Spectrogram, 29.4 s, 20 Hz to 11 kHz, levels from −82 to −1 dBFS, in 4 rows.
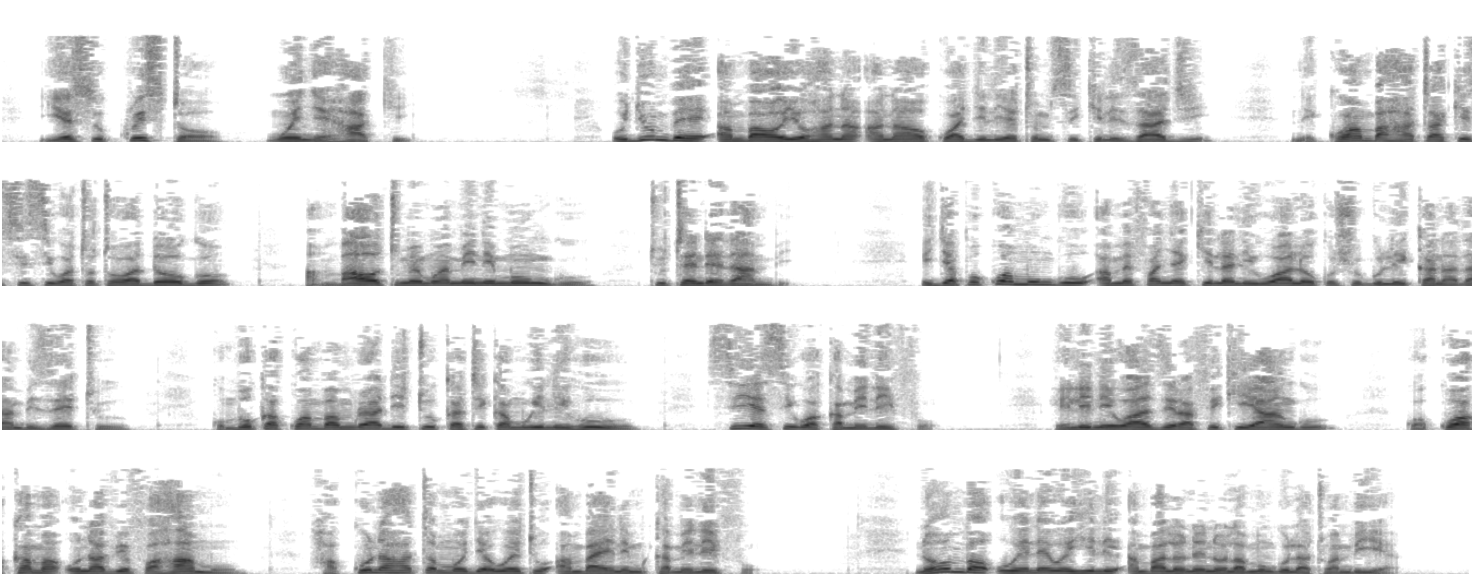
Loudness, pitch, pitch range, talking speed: -26 LUFS, 130 Hz, 110-150 Hz, 135 wpm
